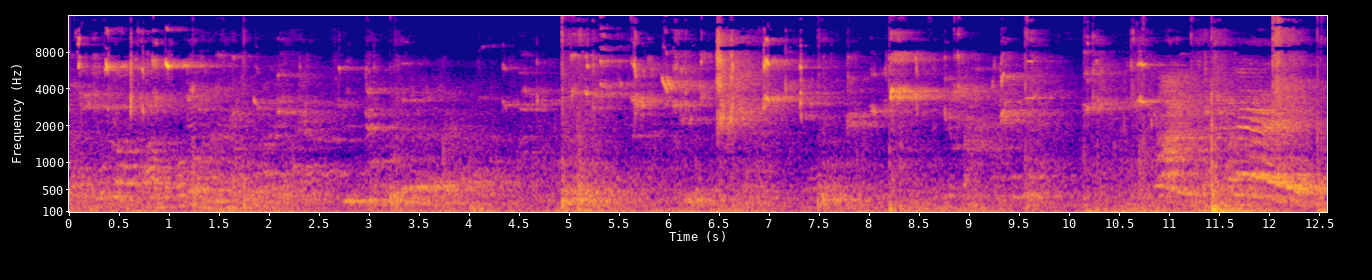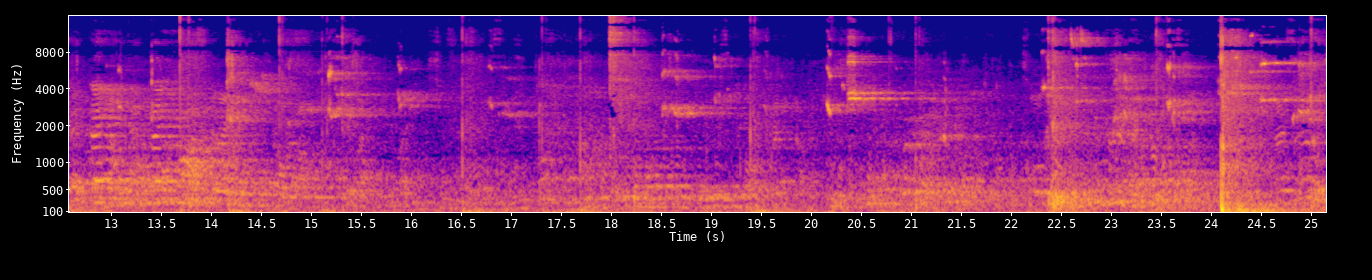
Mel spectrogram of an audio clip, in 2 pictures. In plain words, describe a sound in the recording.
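A ball thuds as it is caught and thrown.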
